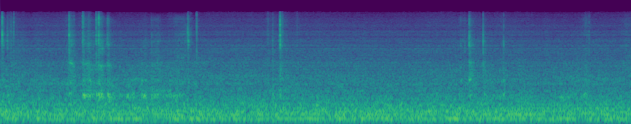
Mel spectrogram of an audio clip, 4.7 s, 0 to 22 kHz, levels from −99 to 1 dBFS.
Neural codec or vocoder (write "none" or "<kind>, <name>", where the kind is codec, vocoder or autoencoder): autoencoder, DAC-VAE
